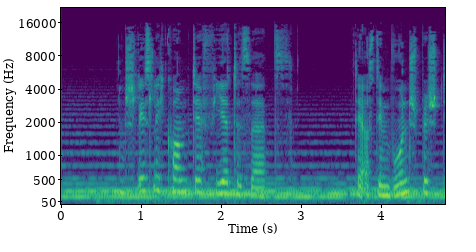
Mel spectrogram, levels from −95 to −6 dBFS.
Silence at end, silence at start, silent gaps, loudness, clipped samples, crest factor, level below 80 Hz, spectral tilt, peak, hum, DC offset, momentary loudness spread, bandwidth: 0 s; 0 s; none; -28 LUFS; under 0.1%; 16 dB; -58 dBFS; -5.5 dB/octave; -12 dBFS; none; under 0.1%; 8 LU; 15.5 kHz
